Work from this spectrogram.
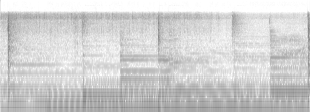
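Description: Minced meat stir-frying in hot oil in a wok, a soft continuous sizzle under steady, tuneful background music.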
